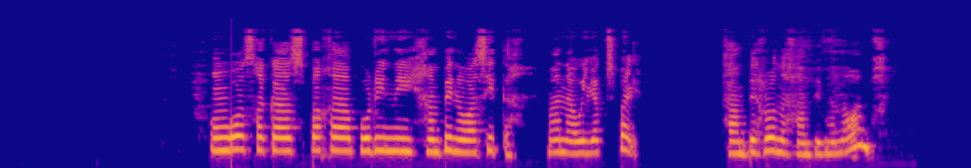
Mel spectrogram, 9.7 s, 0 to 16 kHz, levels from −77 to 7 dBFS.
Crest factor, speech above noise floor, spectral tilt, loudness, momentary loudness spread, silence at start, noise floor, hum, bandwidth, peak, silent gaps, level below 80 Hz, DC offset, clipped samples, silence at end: 14 dB; 55 dB; -4 dB/octave; -14 LUFS; 9 LU; 2.1 s; -68 dBFS; none; 9.4 kHz; 0 dBFS; 6.91-7.21 s; -60 dBFS; under 0.1%; under 0.1%; 0.9 s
